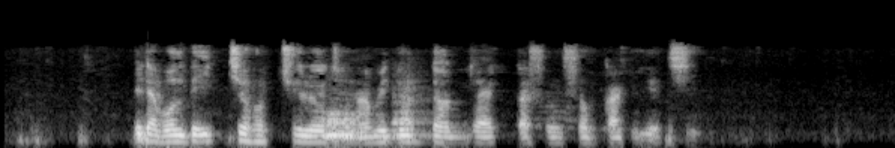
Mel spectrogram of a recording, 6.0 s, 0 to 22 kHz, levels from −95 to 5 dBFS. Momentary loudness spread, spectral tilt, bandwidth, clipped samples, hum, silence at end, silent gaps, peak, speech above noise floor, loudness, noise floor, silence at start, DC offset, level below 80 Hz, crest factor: 11 LU; -4.5 dB/octave; 7.6 kHz; under 0.1%; none; 1.35 s; none; 0 dBFS; 54 dB; -18 LUFS; -71 dBFS; 0.9 s; under 0.1%; -56 dBFS; 18 dB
